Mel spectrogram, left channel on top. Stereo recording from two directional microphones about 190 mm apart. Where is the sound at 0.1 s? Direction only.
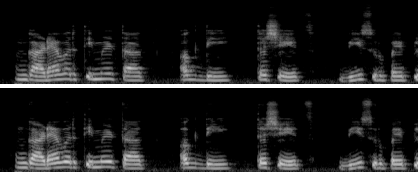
20° right (ahead or behind).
